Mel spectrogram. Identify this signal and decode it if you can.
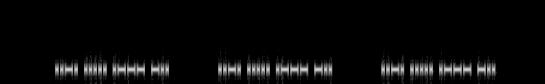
Morse code, heard as a keyed tone, about 53 wpm, 700 Hz. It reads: F5JD F5JD F5JD
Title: DXCC-100 Call Signs - 4 Characters - Repeated 3x - 50wpm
